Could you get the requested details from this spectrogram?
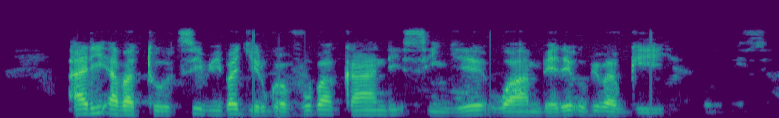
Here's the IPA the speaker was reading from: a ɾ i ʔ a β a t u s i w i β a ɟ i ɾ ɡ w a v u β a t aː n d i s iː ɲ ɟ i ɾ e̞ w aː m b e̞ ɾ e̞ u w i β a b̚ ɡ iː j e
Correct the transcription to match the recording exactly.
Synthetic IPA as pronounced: a ɾ i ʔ a β a t u t͡s i β i β a ɟ i ɾ ɡ w a v u β a k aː n d i s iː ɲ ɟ i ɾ e̞ w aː m b e̞ ɾ e̞ u β i β a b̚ ɡ iː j e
